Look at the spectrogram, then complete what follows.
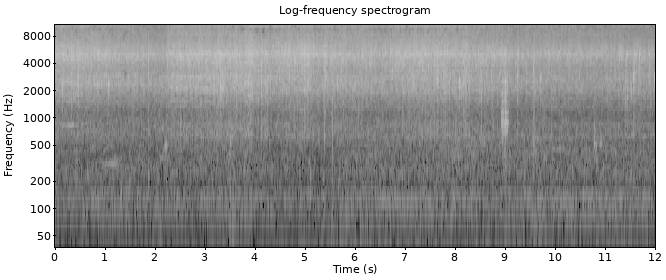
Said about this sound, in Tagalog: Unahin ko po muna mga kamamshis yung pagluto ko po ng hotdog.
